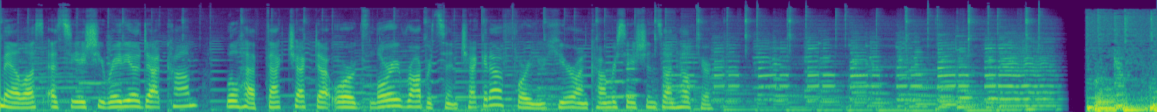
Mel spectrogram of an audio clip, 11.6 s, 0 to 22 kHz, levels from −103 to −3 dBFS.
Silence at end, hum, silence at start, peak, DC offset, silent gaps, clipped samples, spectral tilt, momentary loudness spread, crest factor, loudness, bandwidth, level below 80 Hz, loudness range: 0 s; none; 0 s; -4 dBFS; under 0.1%; none; under 0.1%; -6 dB/octave; 11 LU; 16 dB; -22 LUFS; 17 kHz; -36 dBFS; 6 LU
